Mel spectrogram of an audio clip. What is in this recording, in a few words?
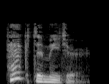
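"hectometer", British English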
